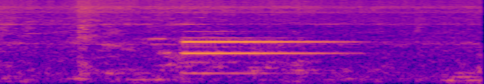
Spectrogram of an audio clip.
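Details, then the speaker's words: A single clear electronic chime over quiet room noise, a bedside monitor alarm during sedation with propofol, pulse oximetry and oxygen for an ER fracture/dislocation reduction demonstration. "You notice in the ER bells are always going off. Nobody knows about the bells. >> Just kind of background noise."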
